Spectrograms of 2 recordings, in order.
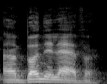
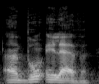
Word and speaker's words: bon élève: begins with a vowel, make sure you pronounce it like the feminine, okay? So a good student, for instance, would be un bon élève.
